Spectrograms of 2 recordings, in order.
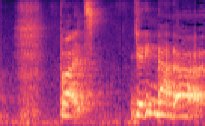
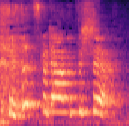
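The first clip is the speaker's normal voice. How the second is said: laughing; 5 semitones higher than usual. Real, not acted. Laughing defiant joke to fans.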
